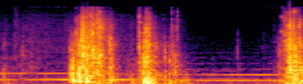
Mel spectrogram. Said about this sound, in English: Later, Malcolm approaches a door beneath the front stairs and tries the bright red glass knob.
